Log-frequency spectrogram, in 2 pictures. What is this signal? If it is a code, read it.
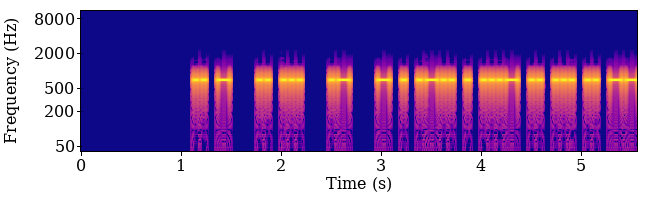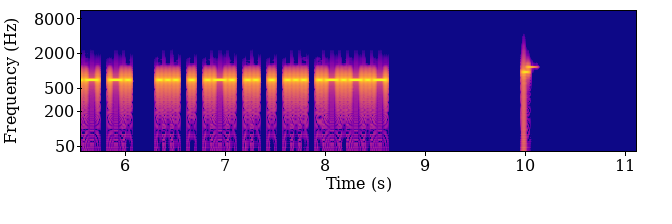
Morse code, heard as a keyed tone, about 32 wpm, 700 Hz. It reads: IT IS A TELEVISION SERIES.
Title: Sentences from Top 1000 Words - Review Part 5 - 30wpm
